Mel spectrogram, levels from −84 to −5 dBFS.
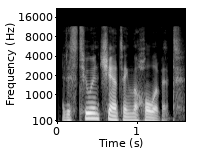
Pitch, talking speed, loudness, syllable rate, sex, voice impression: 125 Hz, 300 wpm, -18 LUFS, 7.5 syllables/s, male, masculine, adult-like, tensed, bright, clear, slightly nasal, intellectual, friendly, slightly unique, lively, slightly kind, light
